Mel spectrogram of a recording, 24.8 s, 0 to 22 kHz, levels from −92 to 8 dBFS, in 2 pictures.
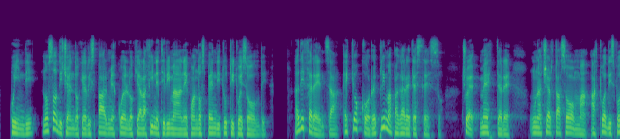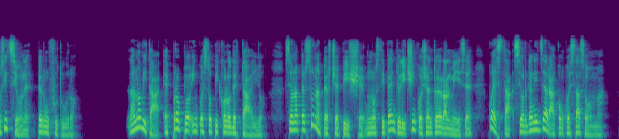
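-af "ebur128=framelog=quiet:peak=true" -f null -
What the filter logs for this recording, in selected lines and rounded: Integrated loudness:
  I:         -17.6 LUFS
  Threshold: -27.9 LUFS
Loudness range:
  LRA:         3.0 LU
  Threshold: -38.0 LUFS
  LRA low:   -19.6 LUFS
  LRA high:  -16.6 LUFS
True peak:
  Peak:       -1.9 dBFS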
